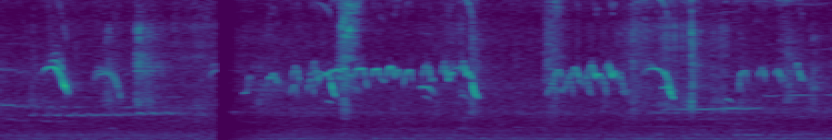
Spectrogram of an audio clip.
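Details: Several colourful baby chickens chirping: busy, overlapping high arched peeps in quick irregular bursts, with a brief sound dropout near one second and steady background hiss.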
